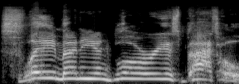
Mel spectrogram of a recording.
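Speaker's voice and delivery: very high, loud shout. Voicing Hal as the others head off, shouting out after them. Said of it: "Hal just shouts out after them".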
